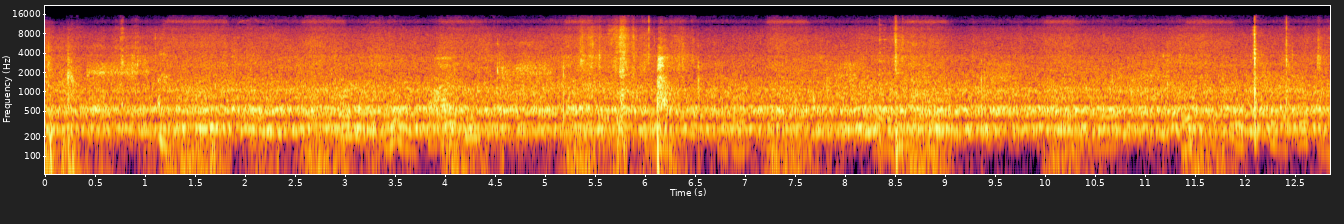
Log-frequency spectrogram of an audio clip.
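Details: A dense, even hum of honey bees at their nest in a 4-metre bamboo stem runs steadily throughout, with only a few faint taps.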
